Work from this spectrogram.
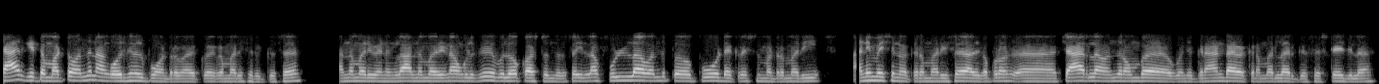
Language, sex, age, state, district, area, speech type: Tamil, male, 18-30, Tamil Nadu, Vellore, rural, conversation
